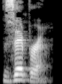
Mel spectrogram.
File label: "zebra", British English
